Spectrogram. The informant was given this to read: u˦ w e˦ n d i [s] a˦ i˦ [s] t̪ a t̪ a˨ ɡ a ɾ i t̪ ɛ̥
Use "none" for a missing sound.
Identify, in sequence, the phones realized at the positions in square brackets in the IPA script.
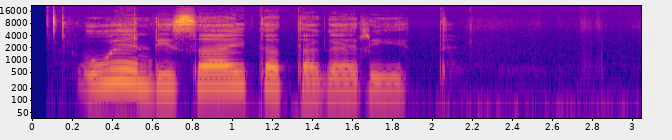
s, none

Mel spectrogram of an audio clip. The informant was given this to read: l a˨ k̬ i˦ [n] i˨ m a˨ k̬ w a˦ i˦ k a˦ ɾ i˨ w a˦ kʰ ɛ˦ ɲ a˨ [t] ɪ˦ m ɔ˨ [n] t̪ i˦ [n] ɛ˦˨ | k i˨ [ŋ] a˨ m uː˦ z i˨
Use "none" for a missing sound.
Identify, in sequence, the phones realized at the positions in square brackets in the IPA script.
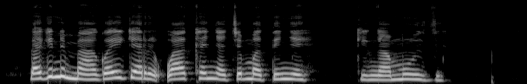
n, t͡ʃ, none, ɲ, ŋ

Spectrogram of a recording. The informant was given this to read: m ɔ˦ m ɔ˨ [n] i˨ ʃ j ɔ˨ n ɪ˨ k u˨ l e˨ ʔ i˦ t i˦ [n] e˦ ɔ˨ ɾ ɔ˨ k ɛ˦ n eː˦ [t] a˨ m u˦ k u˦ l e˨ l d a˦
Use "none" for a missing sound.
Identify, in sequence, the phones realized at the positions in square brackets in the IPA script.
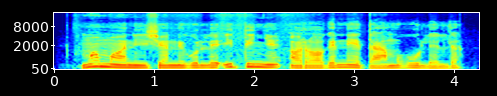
n, ɲ, t

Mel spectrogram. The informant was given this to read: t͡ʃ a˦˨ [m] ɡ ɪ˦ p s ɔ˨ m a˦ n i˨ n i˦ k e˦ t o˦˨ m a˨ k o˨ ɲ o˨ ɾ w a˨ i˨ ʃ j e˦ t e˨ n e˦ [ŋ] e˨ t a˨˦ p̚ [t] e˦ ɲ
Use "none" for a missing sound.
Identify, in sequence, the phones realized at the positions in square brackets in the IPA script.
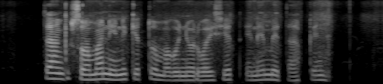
ŋ, m, k

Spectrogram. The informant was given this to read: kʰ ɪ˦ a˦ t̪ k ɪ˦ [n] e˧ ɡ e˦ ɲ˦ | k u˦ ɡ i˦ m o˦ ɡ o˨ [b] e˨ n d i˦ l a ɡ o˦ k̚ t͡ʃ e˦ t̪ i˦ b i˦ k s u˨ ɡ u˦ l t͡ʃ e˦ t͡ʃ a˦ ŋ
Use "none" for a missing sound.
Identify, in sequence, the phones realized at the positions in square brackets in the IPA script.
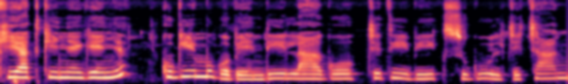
ɲ, b

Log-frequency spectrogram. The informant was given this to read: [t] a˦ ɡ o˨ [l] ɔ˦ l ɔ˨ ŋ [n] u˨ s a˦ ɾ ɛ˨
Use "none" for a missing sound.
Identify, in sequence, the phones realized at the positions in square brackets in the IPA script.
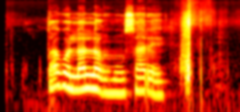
t, l, m

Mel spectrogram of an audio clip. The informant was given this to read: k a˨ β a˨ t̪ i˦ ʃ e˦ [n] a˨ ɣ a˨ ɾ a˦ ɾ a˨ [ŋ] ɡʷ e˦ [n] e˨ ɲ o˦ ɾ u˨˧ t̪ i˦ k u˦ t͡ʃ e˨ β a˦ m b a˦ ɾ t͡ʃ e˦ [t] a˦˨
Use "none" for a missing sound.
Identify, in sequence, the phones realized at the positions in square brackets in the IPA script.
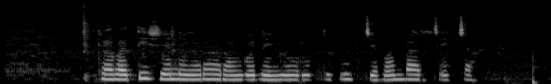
n, ŋ, n, t͡ʃ

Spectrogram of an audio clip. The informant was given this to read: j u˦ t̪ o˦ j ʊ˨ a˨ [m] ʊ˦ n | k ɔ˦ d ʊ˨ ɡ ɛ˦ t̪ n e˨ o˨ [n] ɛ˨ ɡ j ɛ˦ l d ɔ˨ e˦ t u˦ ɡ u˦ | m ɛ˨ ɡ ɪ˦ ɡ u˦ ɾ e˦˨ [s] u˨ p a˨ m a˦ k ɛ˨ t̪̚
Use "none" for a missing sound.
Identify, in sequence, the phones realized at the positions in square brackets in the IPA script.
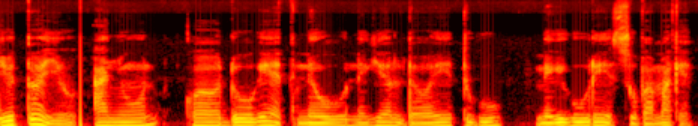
ɲ, n, s

